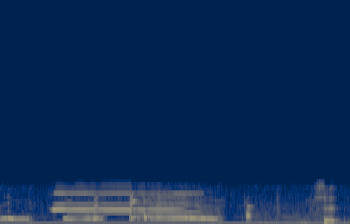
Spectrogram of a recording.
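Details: Staffordshire Bull Terrier howling at harmonica playing; wavering howls mixed with steady harmonica tones, a few short sharp sounds near the end.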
